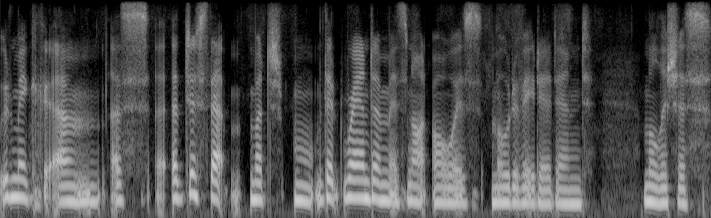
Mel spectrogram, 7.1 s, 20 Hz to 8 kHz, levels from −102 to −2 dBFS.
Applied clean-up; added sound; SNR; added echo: none; none; none; none.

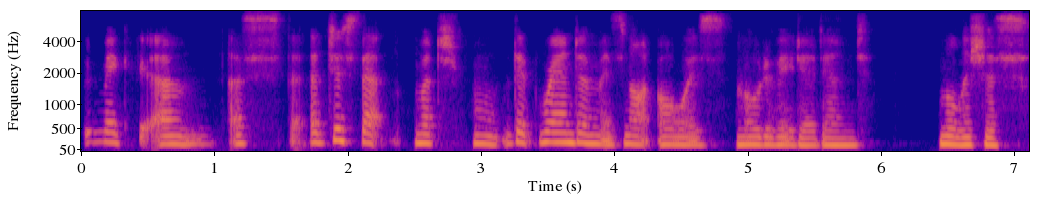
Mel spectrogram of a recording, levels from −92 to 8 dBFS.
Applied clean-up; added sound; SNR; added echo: neural mask model DeepFilterNet 3.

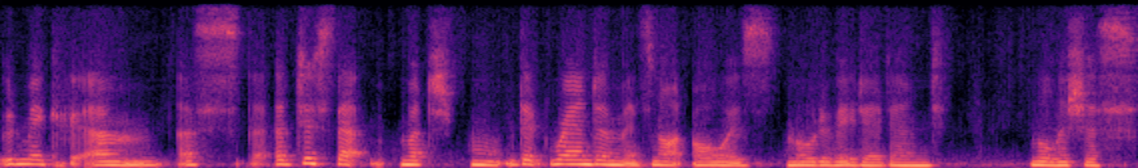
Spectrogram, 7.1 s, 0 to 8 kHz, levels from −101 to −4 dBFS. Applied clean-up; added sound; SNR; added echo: neural separator model SepFormer DNS4.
